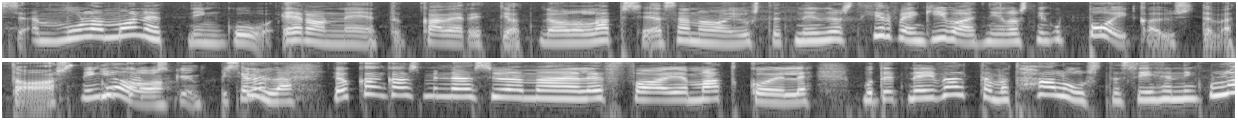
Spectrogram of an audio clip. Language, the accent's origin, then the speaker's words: Finnish; Hungary; first language Hungarian; Finnish is a second language; kun me vielä puhutaan unkariksi, unkari on mun äidinkieli ja mun lasten kieli silloin, kun ne kommunikoi mun kanssa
